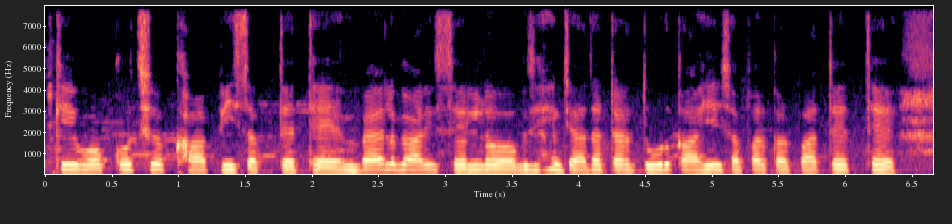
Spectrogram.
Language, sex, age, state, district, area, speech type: Urdu, female, 30-45, Bihar, Supaul, urban, spontaneous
